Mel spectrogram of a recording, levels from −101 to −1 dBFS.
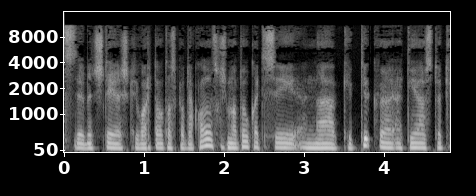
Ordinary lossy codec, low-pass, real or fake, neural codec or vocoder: MP3, 48 kbps; 14.4 kHz; fake; codec, 32 kHz, 1.9 kbps, SNAC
